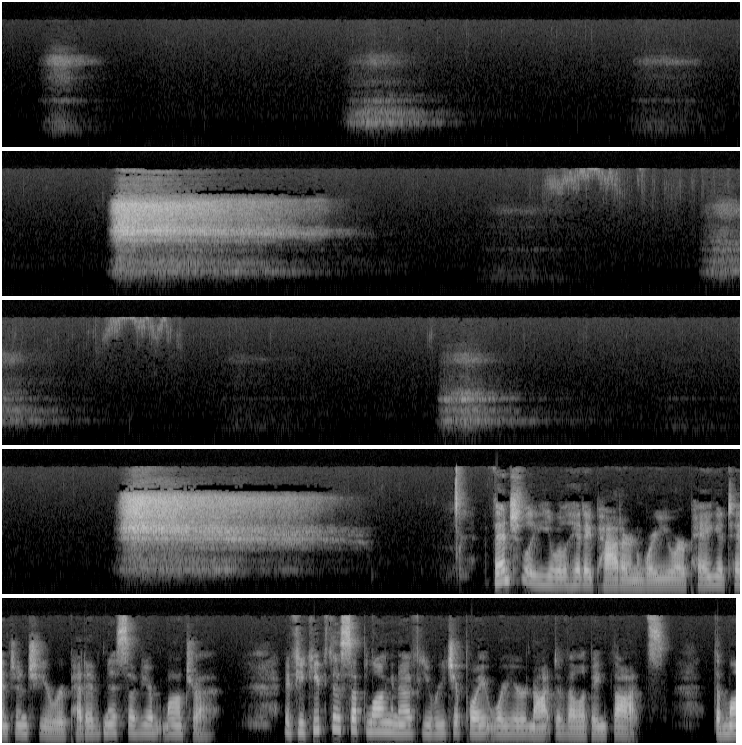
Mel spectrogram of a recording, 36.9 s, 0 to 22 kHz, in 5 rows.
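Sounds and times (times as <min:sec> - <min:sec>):
slow deliberate breathing in and out: 0:00.3 - 0:01.2, 0:03.4 - 0:05.0, 0:06.2 - 0:07.4, 0:08.4 - 0:11.4, 0:12.0 - 0:18.3, 0:19.0 - 0:22.3, 0:23.3 - 0:26.9, 0:31.8 - 0:32.4, 0:36.2 - 0:36.6
speech: 0:27.1 - 0:31.7, 0:32.4 - 0:36.8.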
